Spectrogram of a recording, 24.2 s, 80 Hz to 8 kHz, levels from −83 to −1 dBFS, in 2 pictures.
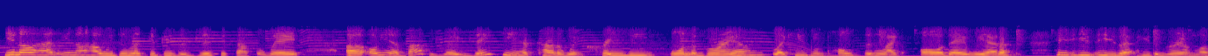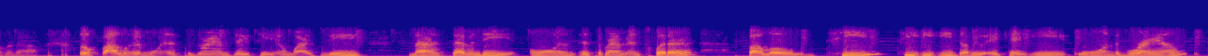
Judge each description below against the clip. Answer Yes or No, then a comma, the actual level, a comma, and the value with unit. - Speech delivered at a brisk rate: No, average, 190 wpm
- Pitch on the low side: No, high, 210 Hz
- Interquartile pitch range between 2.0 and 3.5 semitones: No, average, 4.0 semitones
